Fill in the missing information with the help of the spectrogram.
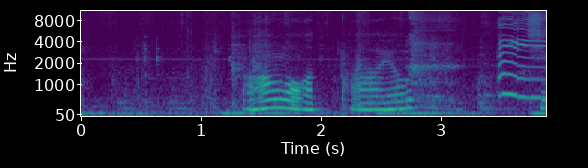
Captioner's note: murmur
